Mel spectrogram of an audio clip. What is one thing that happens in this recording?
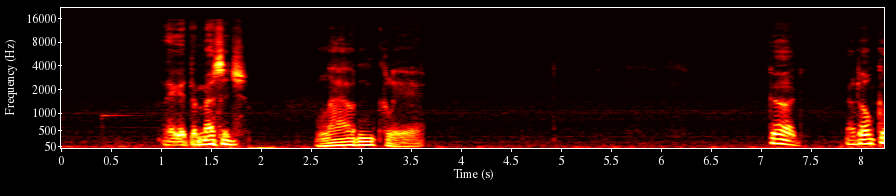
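A man speaks quietly and calmly close by.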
